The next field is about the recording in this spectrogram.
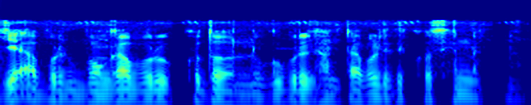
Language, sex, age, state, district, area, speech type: Santali, male, 45-60, Odisha, Mayurbhanj, rural, spontaneous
